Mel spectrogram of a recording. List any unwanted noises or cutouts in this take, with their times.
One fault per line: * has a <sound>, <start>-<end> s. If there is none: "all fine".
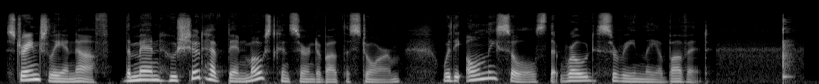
* has a thud, 7.8-8.0 s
